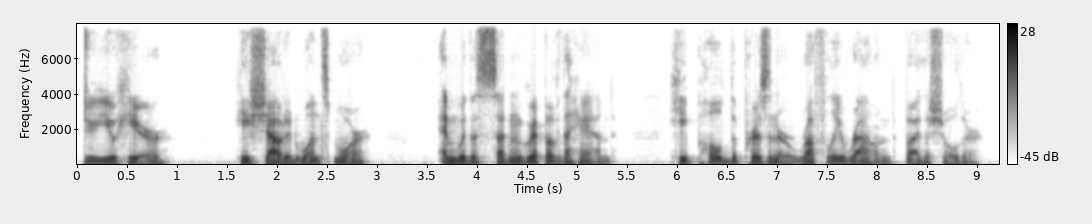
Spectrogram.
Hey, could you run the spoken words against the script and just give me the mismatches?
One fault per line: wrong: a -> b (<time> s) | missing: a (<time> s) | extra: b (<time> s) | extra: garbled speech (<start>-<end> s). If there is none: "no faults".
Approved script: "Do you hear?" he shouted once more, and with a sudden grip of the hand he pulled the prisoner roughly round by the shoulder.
no faults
